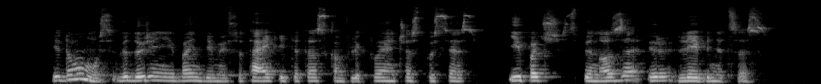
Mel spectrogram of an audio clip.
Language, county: Lithuanian, Alytus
